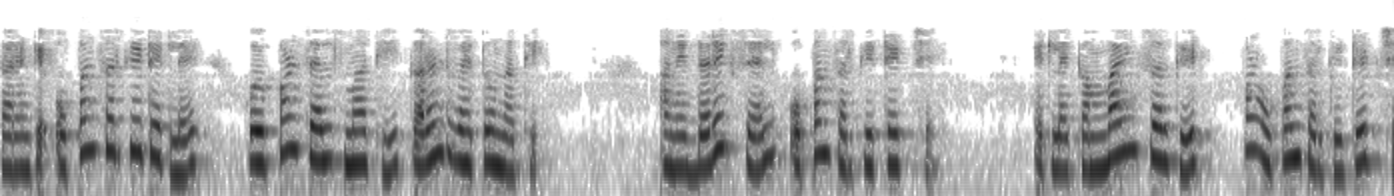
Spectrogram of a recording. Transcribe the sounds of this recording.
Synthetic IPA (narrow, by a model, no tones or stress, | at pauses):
kaɾəɳkeʔopənsəɾkiʈeʈle | kojpəɳselsmãt̪ʰikəɾəɳʈʋɛɦt̪onət̪ʰḭ | əned̪əɾekselopənsəɾkiʈeɖ̚t͡ʃʰe | eʈlekəmbainsəɾkiʈ̚ | pəɳopənsəɾkiʈeɖt͡ʃʰe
